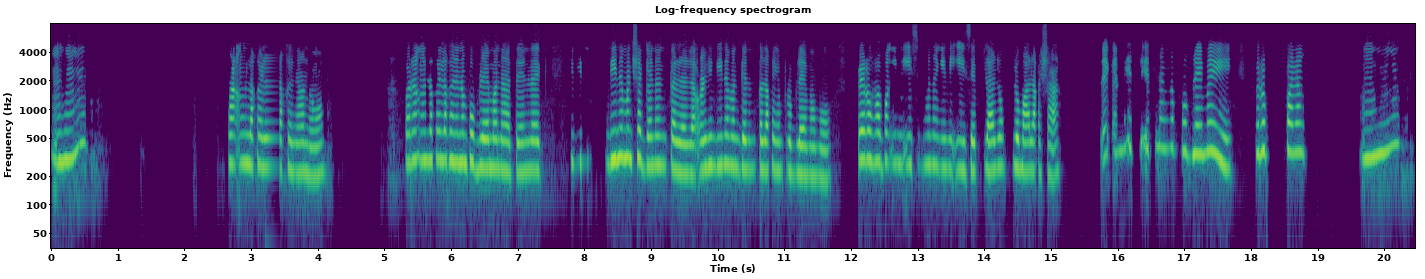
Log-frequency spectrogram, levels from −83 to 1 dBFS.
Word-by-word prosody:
Mhm. 310 +9 +1 2.1
Parang 270 0 +1
ang - - +2
laki-laki 250 -2 -1
na 220 0 -1
'no. 205 +1 -2 1.2
Parang 290 +2 0
ang 290 - +1
laki-laki 295 0 +1
na 280 - +2
ng 275 - -2
problema 245 -2 +4
natin 225 -1 0
like, 230 -1 +1 0.4
hindi 280 +1 -10 0.2
hindi 290 +2 +4
naman 315 0 +5
siya 305 -1 +3
ganun 260 0 0
kalala 215 -3 +3
or 230 - +2
hindi 255 0 0
naman 260 -1 0
ganun 240 -1 +1
kalaki 235 0 +2
yung 225 - -6
problema 210 -3 0
mo, 190 -1 -4 0.4
pero 295 -1 +4
habang 285 0 +1
iniisip 270 -2 -7
mo 265 - -6
nang 265 -1 -3
iniisip, 235 -2 -2
lalong 235 +2 +2
lumalaki 230 -2 +3
siya, 210 0 -4 0.6
like - - -5
ang - - -6
liit-liit 420 +1 -5
lang 395 -1 -4
ng 390 -1 -7
problema 345 -1 +1
eh, 300 -9 +3 0.3
pero 350 0 +2 0.2
parang 360 -1 +2 0.8
mhm. 345 +8 0
260 Hz, 140 wpm, -20 LUFS, 230-300 Hz, 2.1 s, naman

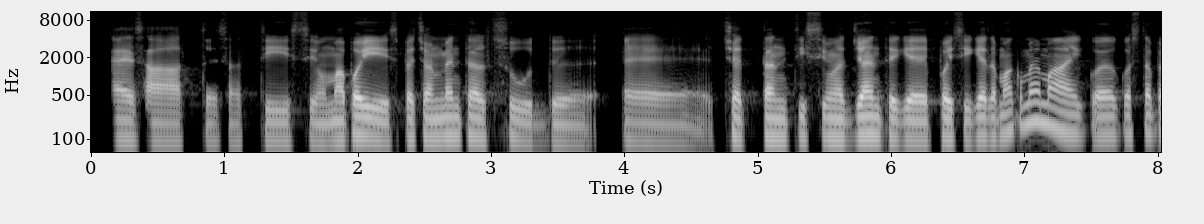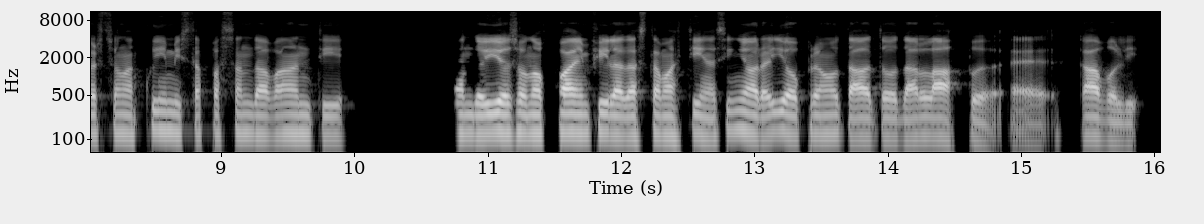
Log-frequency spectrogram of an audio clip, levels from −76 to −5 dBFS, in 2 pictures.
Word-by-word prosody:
Esatto, 90 -3 -1
esattissimo. 90 +1 -6
Ma 100 +2 +1
poi, 110 -4 +4
specialmente 110 +2 -1
al 105 -2 +1
Sud, 90 -5 -7 0.5
ehm, 90 -3 -5
c'è - - -2
tantissima 110 0 -1
gente 115 0 +3
che, 100 -1 +2
poi, 105 - +2
si 100 - -4
chiede: 110 +1 +1
“Ma 125 +3 -1
come 180 +6 -2
mai 140 -10 +1
que 115 0 -1
questa 120 +2 -4
persona 125 +1 -2
qui 140 -1 -3
mi 130 -2 -2
sta 120 -1 -5
passando 125 0 -3
avanti, 120 -1 -1 0.8
quando 125 -1 0
io 125 +1 +6
sono 125 -1 +3
qua 130 +2 +6
in 125 0 +1
fila 125 -1 +3
da 115 0 +4
stamattina?” 115 -1 0
“Signora, 125 0 +1
io 130 +1 +2
ho - - -2
prenotato 110 -3 +1
dall'app”, 110 +1 +2 0.3
eh, - - -7
cavoli. 100 -5 +1
115 Hz, 155 wpm, -24 LUFS, 100-125 Hz, 0.8 s, io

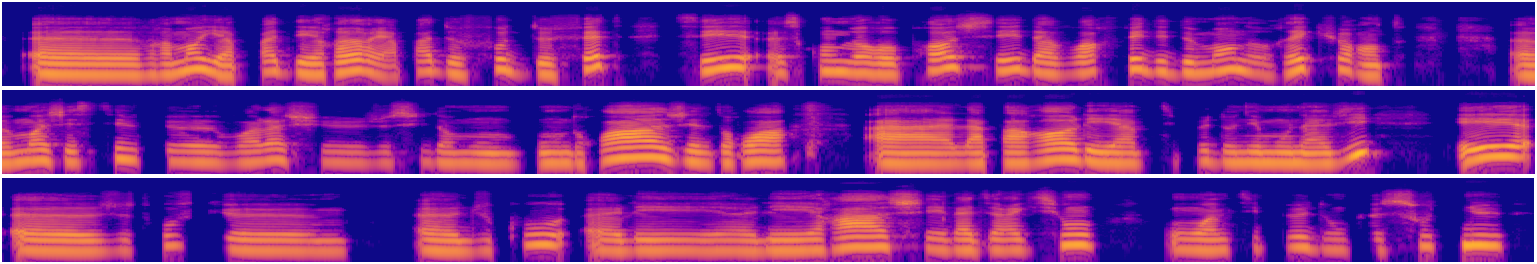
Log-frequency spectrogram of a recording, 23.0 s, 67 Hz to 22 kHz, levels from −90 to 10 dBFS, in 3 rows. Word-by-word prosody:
Heu, 155 -1 +3
vraiment 160 +9 +1
il 200 - +3
y - - +4
a 145 - 0
pas 190 0 -5
d'erreur, 180 +3 +3
il - - 0
y - - -1
a 135 - -6
pas 190 +6 -5
de 175 -3 -3
faute 175 +2 -4
de 160 - -1
faite. 250 - 0 0.2
C'est, 240 +5 +3
heu - - -4
ce 175 +1 -9
qu'on 195 +2 -4
me 175 - 0
reproche, 170 +9 +2
c'est 225 -4 -2
d'avoir 175 -2 -2
fait 225 0 +3
des 190 -2 -4
demandes 180 +4 -1
récurrentes. 165 -3 -2 0.5
Heu, 150 -1 0
moi 175 +3 0
j'estime 170 +3 -5
que 160 -1 -4
voilà, 160 +5 -4
je 155 -3 -9
je 150 +1 -16
suis 150 +2 -11
dans 155 -1 -7
mon 145 -1 -5
bon 150 0 -2
droit, 205 +9 +6
j'ai 170 -3 -1
le 150 - -5
droit 165 +3 +2 0.4
à 145 -1 +3
la 150 0 -1
parole 175 +5 +3
et 155 -2 +3
un 150 0 0
petit 145 - -28
peu 170 - -11
donner 155 -1 -2
mon 150 0 +1
avis 145 - +3 0.4
et 230 +5 +7
heu, 150 -1 +2
je 150 +1 -13
trouve 215 +8 -12 0.2
que, 155 -2 -2
hem, 150 0 -8 0.5
heu, 145 - -1
du 150 +1 -11
coup, 225 +6 -2
heu, 155 - -2
les, 155 -1 -4
heu, - - -3
les 155 +1 -1
RH 195 +3 +3
et 165 -2 -5
la 160 0 -1
direction 165 +9 -1 0.4
ont 165 -1 -3
un 160 - -1
petit 180 +3 -20
peu 195 +2 -6
donc 165 -2 -14
heu, - - -12
soutenu, 210 +5 0
160 Hz, 200 wpm, -21 LUFS, 155-190 Hz, 0.5 s, et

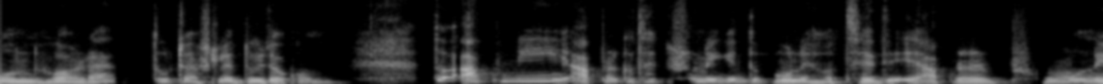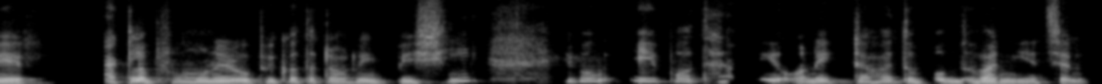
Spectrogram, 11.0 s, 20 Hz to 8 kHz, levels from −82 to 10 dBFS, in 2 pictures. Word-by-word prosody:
বন্ধু 195 -1 +4
গড়া 210 +3 +2 0.2
২ 250 - -1
টা 240 - 0
আসলে 220 +2 +1
২ 210 - +6
রকম। 180 +3 -4 0.6
তো - - -1 0.2
আপনি 280 +2 -2 0.3
আপনার 255 - -3
কথা 245 0 -4 0.2
শুনে 250 -1 +4
কিন্তু 235 -1 +1
মনে 210 +1 +6
হচ্ছে 205 -1 -3
যে - - +2 0.2
আপনার 200 -2 -1 0.2
ভ্রমণের 215 -5 +2 0.4
একলা 215 0 +5
ভ্রমণের 205 -2 +3
অভিজ্ঞতাটা 200 0 -3
অনেক 195 -1 0
বেশি। 200 +4 -2 0.6
এবং 285 +1 0 0.2
এই 275 - 0
পথে 260 -1 -3
আপনি 475 - -13 0.2
অনেকটা 210 +2 -2
হয়তো 225 0 -1
বন্ধু 200 +1 +1
বানিয়েছেন। 200 +2 -1
210 Hz, 170 wpm, -21 LUFS, 200-240 Hz, 0.6 s, ২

